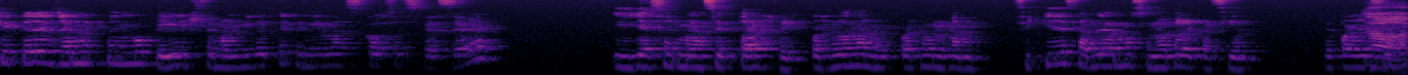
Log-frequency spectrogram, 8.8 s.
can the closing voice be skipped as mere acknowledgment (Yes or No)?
No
